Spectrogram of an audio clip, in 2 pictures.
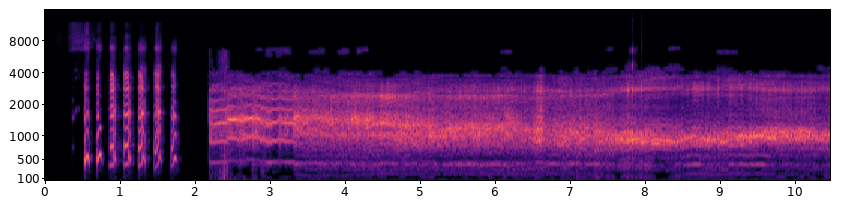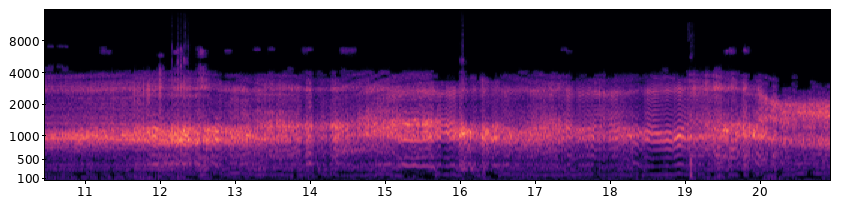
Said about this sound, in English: This is his record breaking. Scream. So he says that no one's done a longer than an 18-second scream. That was …. …. Oh. So, anyways, here it is. He did this from his grandma's attic too.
